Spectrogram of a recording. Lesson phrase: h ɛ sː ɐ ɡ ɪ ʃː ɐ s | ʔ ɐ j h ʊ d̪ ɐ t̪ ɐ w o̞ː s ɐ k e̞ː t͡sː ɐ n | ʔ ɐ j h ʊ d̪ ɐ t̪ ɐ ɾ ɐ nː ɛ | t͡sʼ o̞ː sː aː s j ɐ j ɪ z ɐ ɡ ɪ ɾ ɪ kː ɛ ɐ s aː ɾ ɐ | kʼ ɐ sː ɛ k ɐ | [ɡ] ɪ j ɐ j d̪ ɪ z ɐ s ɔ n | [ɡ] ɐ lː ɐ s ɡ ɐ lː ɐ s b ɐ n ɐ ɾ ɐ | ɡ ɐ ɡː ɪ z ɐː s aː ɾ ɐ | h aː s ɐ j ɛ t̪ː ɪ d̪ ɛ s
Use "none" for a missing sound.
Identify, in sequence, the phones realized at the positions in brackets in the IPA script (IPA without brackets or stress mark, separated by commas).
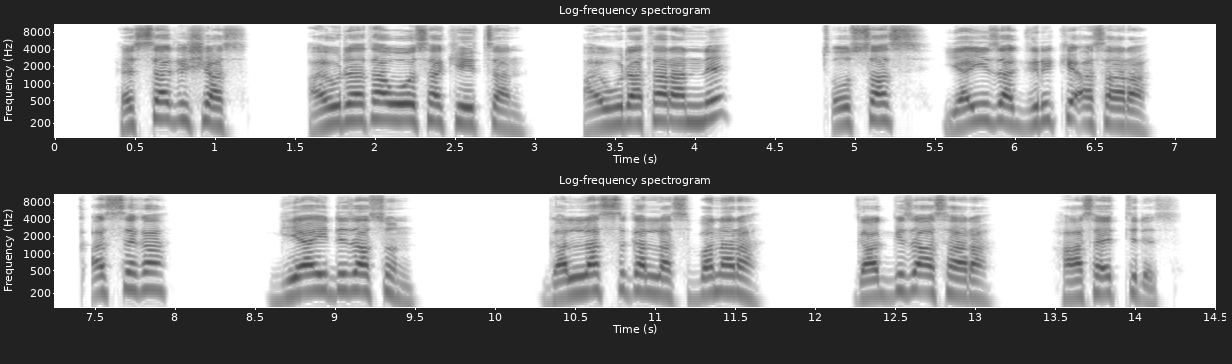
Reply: ɡ, ɡ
